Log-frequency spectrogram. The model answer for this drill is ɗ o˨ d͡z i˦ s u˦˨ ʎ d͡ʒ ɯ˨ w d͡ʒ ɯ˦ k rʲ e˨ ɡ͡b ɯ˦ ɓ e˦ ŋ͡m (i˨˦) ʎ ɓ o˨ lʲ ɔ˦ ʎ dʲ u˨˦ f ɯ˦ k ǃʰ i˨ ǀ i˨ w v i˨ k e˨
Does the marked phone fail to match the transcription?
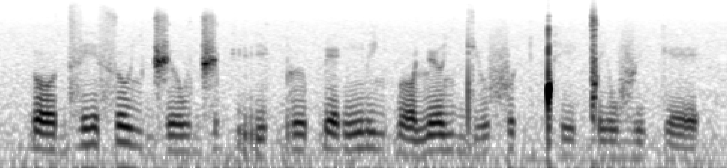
yes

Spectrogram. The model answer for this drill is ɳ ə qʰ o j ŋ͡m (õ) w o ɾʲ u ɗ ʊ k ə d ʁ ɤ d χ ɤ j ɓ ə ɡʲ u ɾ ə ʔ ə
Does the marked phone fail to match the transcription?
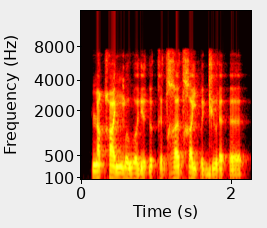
yes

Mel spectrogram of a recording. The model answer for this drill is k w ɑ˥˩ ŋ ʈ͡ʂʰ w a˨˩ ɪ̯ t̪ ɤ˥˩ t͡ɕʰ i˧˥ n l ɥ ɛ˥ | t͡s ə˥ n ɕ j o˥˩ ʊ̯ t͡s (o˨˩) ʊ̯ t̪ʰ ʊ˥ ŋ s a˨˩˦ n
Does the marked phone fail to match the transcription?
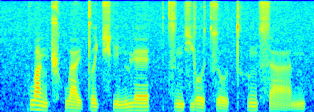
no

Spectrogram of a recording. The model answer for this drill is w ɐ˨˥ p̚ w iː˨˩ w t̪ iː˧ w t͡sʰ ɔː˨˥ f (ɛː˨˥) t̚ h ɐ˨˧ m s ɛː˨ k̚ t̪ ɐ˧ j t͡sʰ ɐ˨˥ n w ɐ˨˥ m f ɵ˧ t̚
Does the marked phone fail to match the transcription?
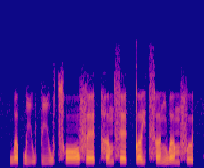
no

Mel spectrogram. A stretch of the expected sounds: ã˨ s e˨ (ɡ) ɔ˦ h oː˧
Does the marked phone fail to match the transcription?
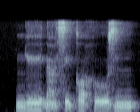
no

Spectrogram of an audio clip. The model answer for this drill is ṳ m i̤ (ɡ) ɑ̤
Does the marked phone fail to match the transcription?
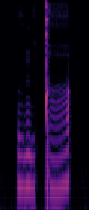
yes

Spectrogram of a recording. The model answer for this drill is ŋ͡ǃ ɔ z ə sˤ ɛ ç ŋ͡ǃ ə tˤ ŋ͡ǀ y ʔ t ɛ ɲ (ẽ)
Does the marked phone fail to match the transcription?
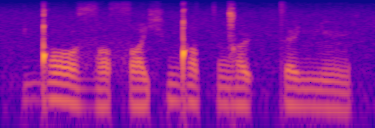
no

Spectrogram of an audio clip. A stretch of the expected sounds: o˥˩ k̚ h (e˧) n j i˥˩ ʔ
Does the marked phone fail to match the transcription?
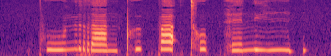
yes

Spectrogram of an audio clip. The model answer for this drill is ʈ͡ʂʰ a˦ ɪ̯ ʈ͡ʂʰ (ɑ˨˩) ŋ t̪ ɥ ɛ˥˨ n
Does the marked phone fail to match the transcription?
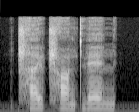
yes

